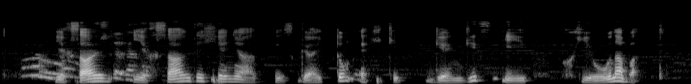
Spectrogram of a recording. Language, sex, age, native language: Icelandic, male, 40-49, Russian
